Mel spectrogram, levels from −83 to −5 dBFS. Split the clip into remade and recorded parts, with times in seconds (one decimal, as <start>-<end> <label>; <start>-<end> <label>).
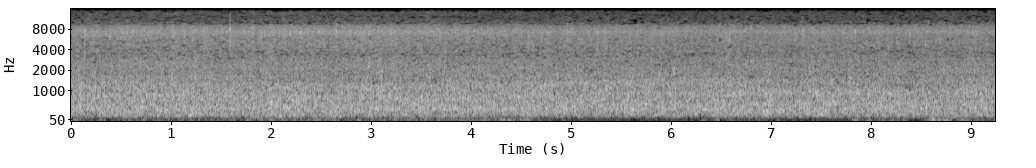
0.0-0.8 recorded; 0.8-1.8 remade; 1.8-9.2 recorded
